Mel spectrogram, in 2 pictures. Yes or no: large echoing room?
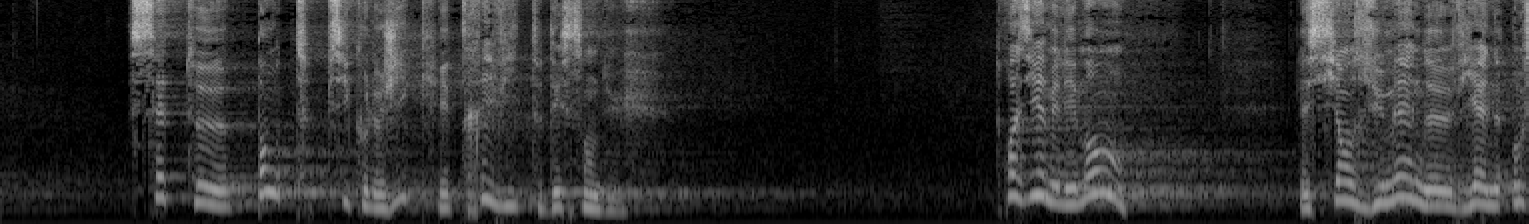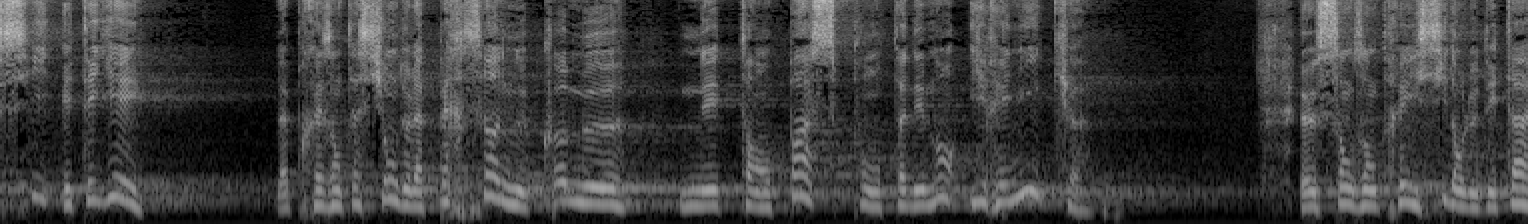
yes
